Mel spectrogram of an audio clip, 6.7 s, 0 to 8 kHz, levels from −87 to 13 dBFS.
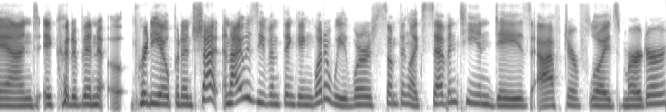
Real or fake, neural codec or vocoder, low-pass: real; none; 7.2 kHz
